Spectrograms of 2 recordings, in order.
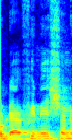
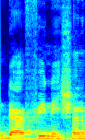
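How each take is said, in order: First: "डेफिनेशन" ending in "nay-shun"; wrong pronunciation. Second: "डेफिनेशन" ending in "ni-shun", no ay sound; correct pronunciation. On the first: Teacher quoting students' error, "डेफिनेशन" said as defi-nay-shun. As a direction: say "डेफिनेशन" with an ay sound in the third syllable. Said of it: "जबकि ये हमारा जो pronunciation है". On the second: Teacher confirming the correction, "डेफिनेशन" said as defi-ni-shun. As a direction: say "डेफिनेशन" with a short i in the third syllable. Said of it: "इसे हम डेफिनेशन बोलते हैं". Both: Shown as a demonstration.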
